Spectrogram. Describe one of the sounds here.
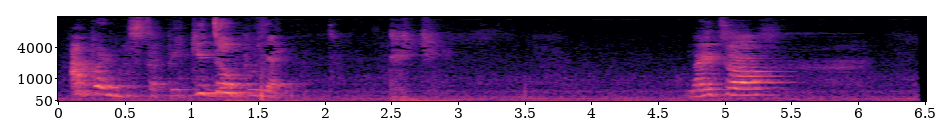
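A young girl calls out loudly nearby.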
